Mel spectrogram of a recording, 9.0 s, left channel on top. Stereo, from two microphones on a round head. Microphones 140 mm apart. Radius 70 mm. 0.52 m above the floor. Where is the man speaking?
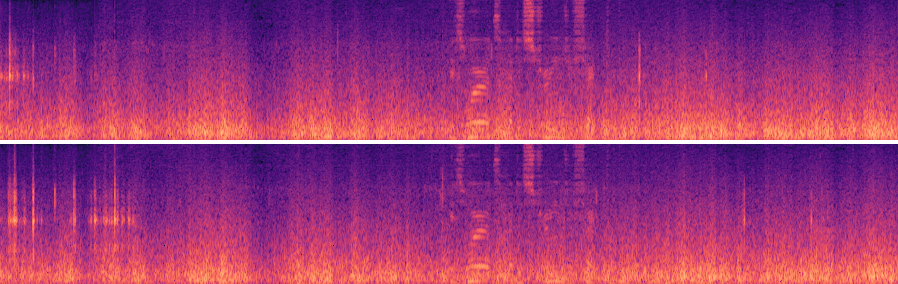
20° left (ahead or behind).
